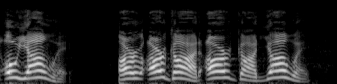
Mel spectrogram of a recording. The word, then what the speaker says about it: Yahweh: In the original language, it's pronounced Yahweh, or some people call it Jehovah.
